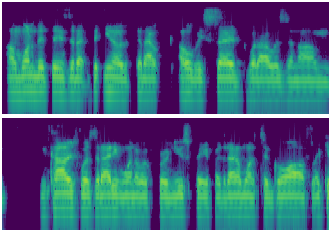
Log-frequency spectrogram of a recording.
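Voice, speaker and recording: A man in his forties who was born in the Dominican Republic and grew up in New York, a photojournalist telling his career story in a relaxed, candid way with many fillers and restarts. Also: medium pitch, dry recording. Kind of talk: casual talk at a panel. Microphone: video call. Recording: dull lo-fi sound, dry.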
